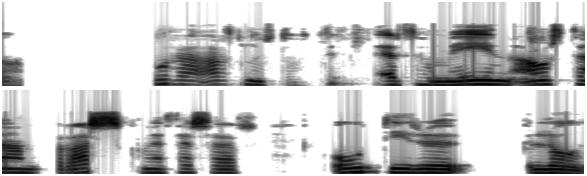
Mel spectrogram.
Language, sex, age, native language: Icelandic, female, 50-59, Icelandic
